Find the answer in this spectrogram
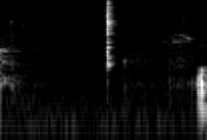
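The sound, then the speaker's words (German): A short, sharp lip-smacking click about a second in, followed by a tiny second tick and then soft mouth and breath noises. “Wenn, wenn, wenn mit einem also kurzen also, Schmatzer anfängt, ist schon nicht fertig. und den hört man jetzt.”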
